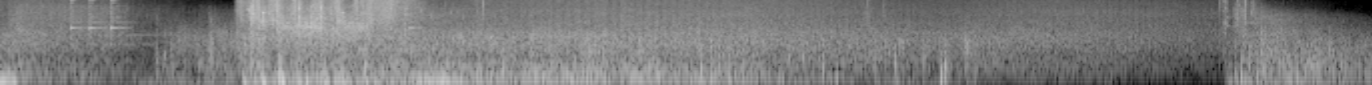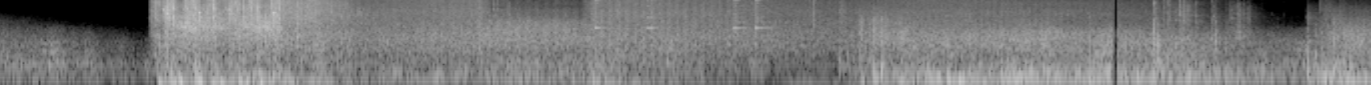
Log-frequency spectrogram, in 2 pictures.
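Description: A destroyer's hull rushes through the water.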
